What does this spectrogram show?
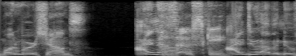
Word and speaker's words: Podziemski: Jaminski.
